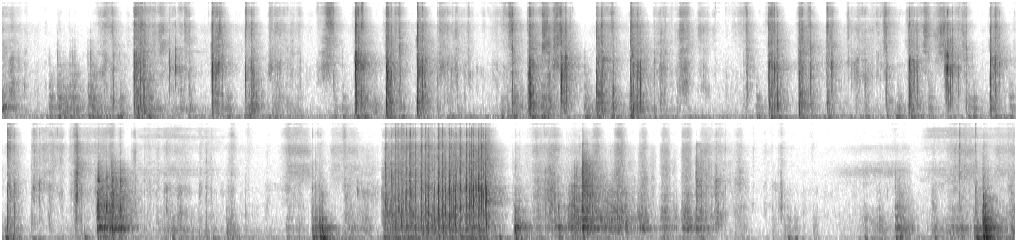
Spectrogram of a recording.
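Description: Tarot cards being shuffled by hand in a quiet room, a long run of crisp riffling and tapping bursts, close and fairly soft, with brief pauses and a denser rustling stretch near the middle, no talking.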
